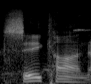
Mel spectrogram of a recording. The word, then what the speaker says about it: Saquon: Saquon. I knew it. Hard A. Saquon.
